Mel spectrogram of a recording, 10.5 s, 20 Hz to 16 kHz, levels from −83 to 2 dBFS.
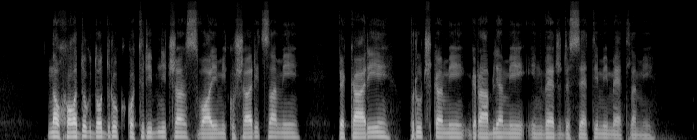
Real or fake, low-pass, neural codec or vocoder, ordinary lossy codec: fake; 14.4 kHz; autoencoder, 48 kHz, 128 numbers a frame, DAC-VAE, trained on Japanese speech; Opus, 16 kbps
